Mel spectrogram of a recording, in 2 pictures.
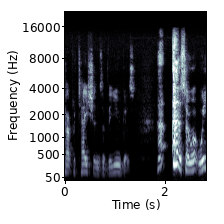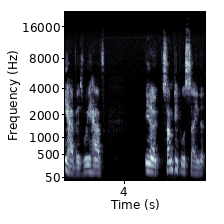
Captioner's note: clears throat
